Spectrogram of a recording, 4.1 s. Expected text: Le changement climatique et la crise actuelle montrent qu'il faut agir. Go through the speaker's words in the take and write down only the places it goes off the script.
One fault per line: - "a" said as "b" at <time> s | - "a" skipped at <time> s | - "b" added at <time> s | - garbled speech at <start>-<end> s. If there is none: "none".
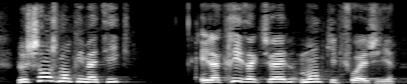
none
